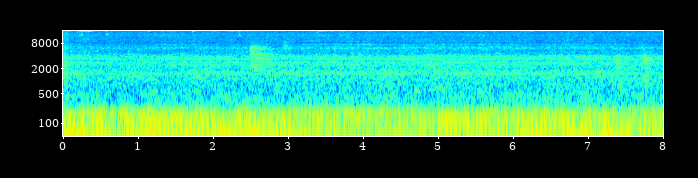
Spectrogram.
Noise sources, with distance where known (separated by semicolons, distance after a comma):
medium-sounding engine, near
